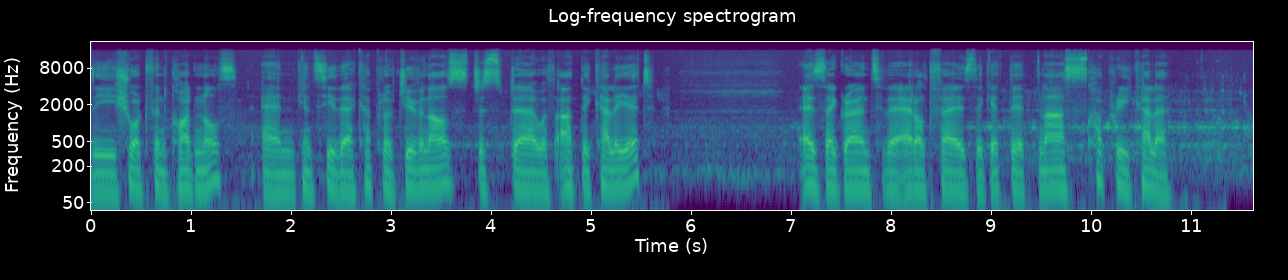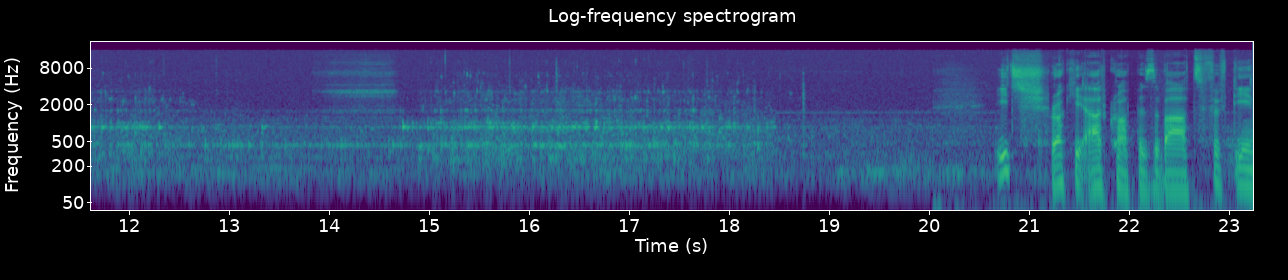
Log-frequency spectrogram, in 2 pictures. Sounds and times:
Speech: 0.0s - 5.7s, 7.1s - 10.8s, 20.7s - 23.2s.

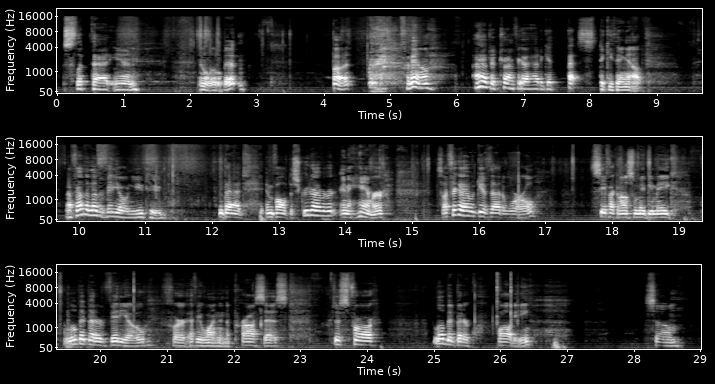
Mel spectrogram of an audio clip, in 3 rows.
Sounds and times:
Speech: 0.1s - 1.4s, 2.1s - 2.9s, 4.2s - 4.5s, 5.3s - 8.9s, 9.8s - 11.4s, 12.1s - 14.8s, 15.4s - 17.0s, 17.7s - 22.9s, 23.5s - 24.3s, 25.0s - 26.6s, 28.2s - 28.8s.

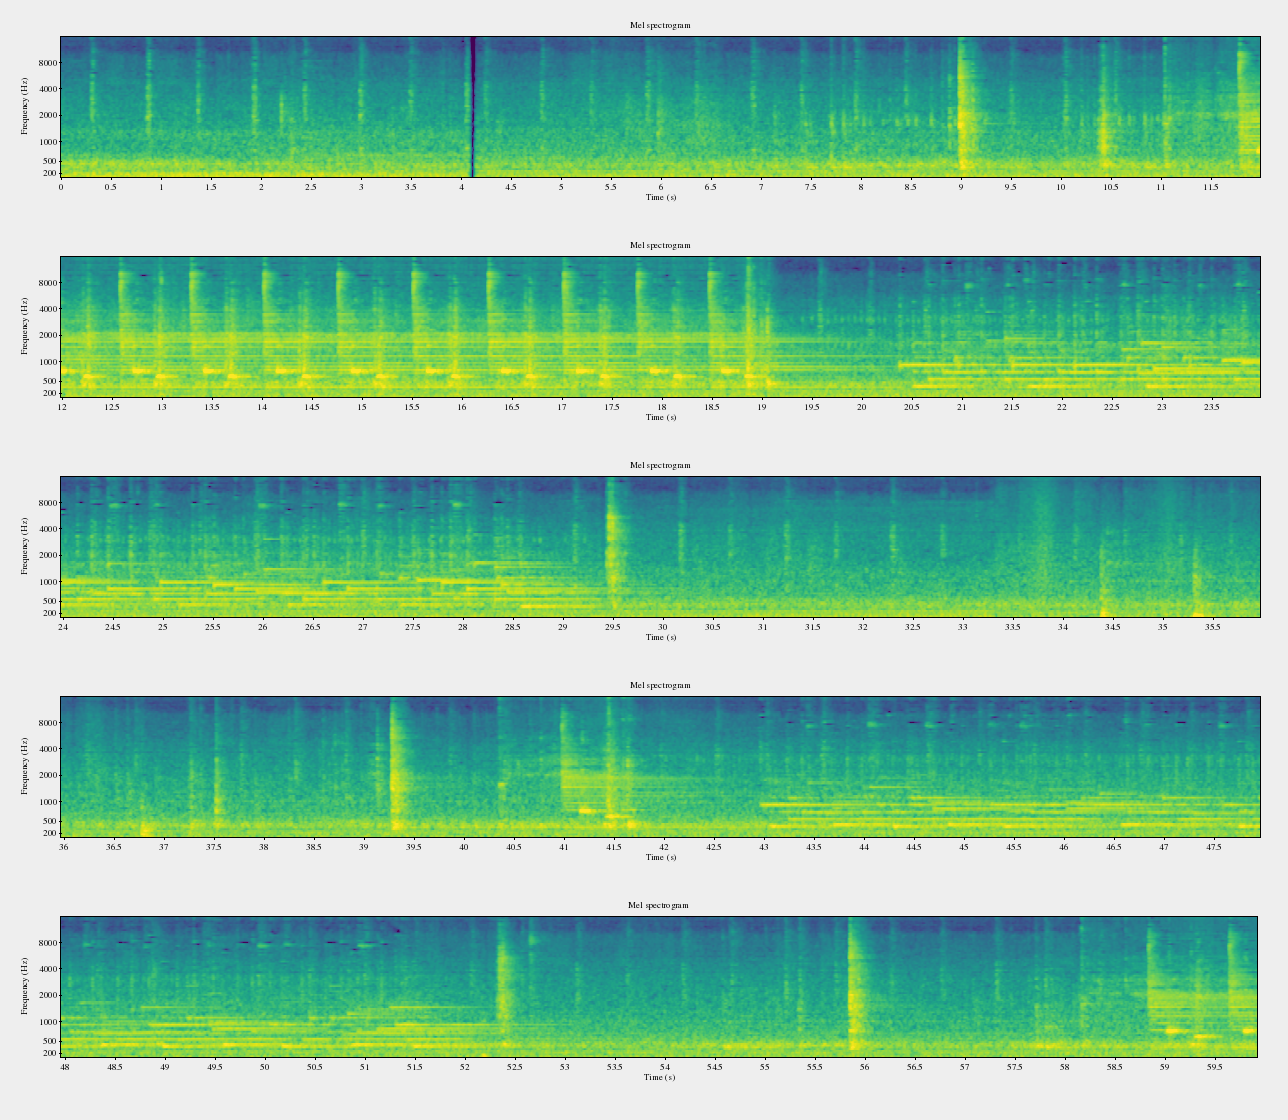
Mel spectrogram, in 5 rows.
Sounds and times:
Clock: 0.0s - 59.9s
Music: 19.3s - 29.8s, 43.0s - 52.8s.

